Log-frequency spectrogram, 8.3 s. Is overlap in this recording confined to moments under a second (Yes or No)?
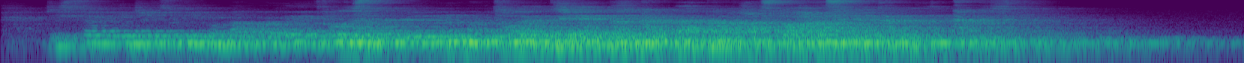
No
